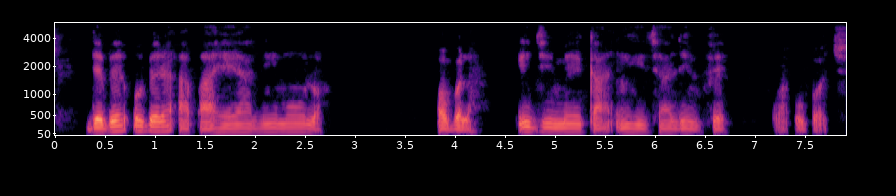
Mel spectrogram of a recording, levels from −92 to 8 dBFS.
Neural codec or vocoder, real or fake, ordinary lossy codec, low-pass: none; real; none; 5.4 kHz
